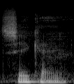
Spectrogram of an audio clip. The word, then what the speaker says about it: C.K.: Er staat Tsekeli, staat er op de cover van die boeken vaak. Het is C.K.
